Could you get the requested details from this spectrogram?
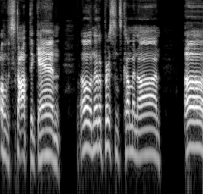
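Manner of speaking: slow, drawn-out, worried, anxious, stressed grumbling. Acting out a stressed elevator rider as it stops: imitating a stressed elevator rider. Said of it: "you're stressing about it".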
